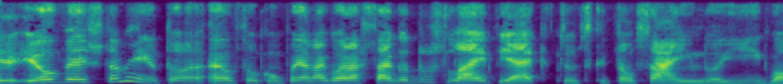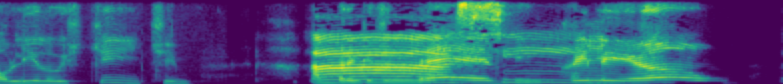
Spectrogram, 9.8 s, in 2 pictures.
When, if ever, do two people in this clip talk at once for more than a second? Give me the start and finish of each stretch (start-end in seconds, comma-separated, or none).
6.8-8.8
